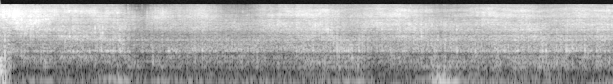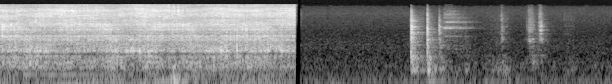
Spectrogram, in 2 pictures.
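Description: Handheld battery milk frother whirring, its whisk spinning in milk in a ceramic mug with a steady frothing hiss. It stops abruptly about nine seconds in, followed by a couple of faint clicks.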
